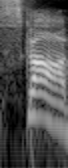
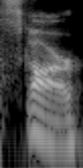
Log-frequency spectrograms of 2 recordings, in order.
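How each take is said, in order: First: The name ends in an open vowel, no r. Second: The name ends with an r sound. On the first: The speaker calls it right. "So it's Ska" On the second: The speaker calls it wrong. "not Scar"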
